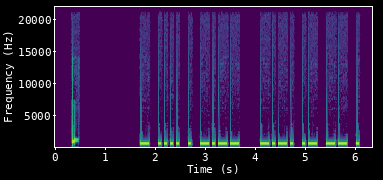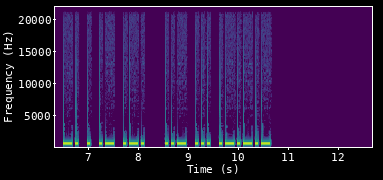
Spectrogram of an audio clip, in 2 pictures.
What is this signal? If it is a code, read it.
Morse code, heard as a keyed tone, about 20 wpm, 700 Hz. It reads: THEY CAME NEAR US.
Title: Sentences from Top 1000 Words - Review Part 1 - 20wpm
